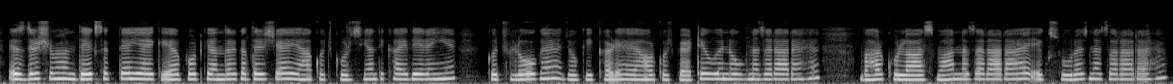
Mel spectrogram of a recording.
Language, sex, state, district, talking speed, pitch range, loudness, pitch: Hindi, female, West Bengal, North 24 Parganas, 260 wpm, 230-250 Hz, -17 LUFS, 240 Hz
